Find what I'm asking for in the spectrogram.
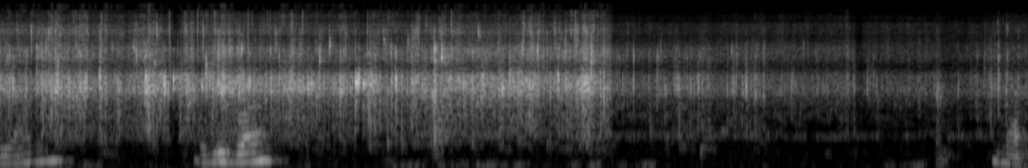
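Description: Tikoy rice cake frying in hot oil, a loud, continuous close sizzle that softens somewhat toward the end, with someone speaking briefly over it.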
